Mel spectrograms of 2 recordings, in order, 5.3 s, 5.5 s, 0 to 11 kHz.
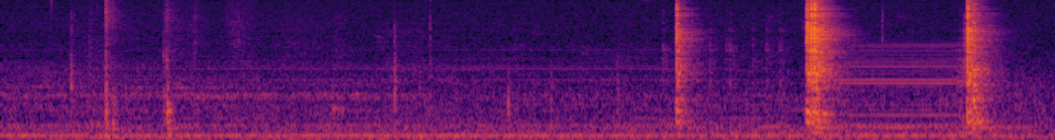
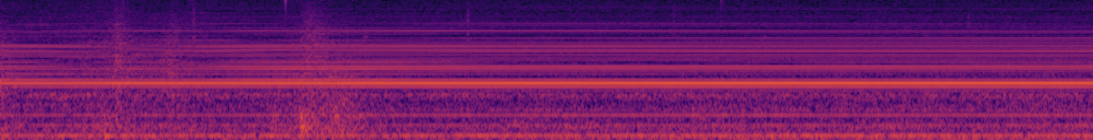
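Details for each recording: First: Rare 1950s Fisher-Pierce meter-base photocell switching its lamp; a few sharp dry irregular clicks over a faint low hum from the relay mechanism, normal operation, though the owner notes rust sometimes makes a bad connection. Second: Rare 1950s Fisher-Pierce meter-base photocell just switched back on; steady electrical hum with a thin unchanging high whine on top; cause not pinned down.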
